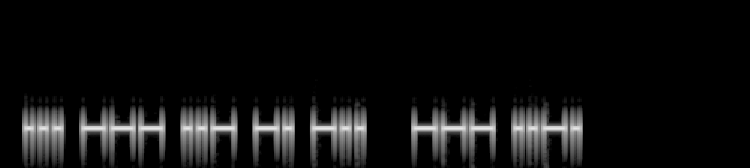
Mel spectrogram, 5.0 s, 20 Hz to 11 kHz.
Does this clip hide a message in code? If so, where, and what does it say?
Yes: Morse code from 0.2 to 3.9 s, heard as a keyed tone, about 33 wpm, 700 Hz. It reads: SOUND OF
